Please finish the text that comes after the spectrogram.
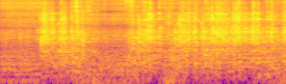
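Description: Excavator bucket working soil in a garden, a dense continuous grinding and scraping mechanical clatter with creaking, steady and fairly close throughout with no voices.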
